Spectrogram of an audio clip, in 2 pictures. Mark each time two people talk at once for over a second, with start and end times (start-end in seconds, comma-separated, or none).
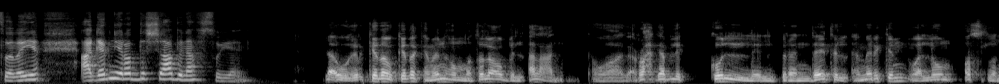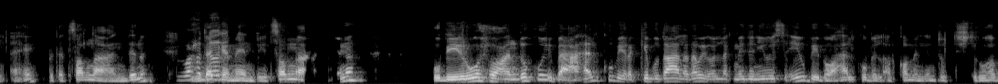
none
